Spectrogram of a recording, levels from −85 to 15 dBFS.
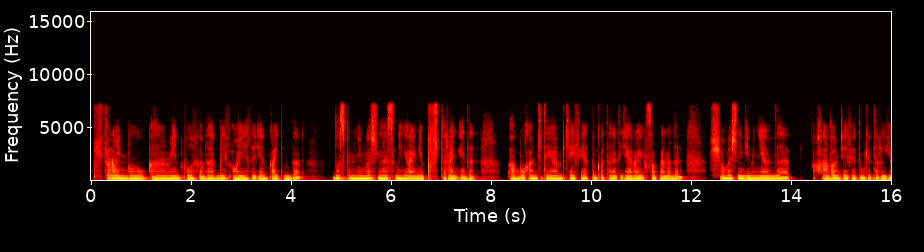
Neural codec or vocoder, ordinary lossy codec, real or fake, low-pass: codec, 16 kHz, 1.1 kbps, Voila-Tokenizer; none; fake; 7.2 kHz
